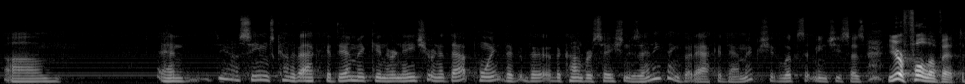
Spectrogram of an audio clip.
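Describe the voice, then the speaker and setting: A man preaching a sermon, telling a story slowly and reflectively with some restarts. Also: a little high, expressive, a little mellow, poor audio. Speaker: pastor. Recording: faint mains hum.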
